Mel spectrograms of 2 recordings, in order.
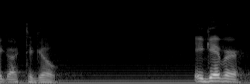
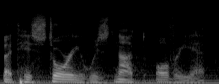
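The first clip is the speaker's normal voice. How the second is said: usual speaking voice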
